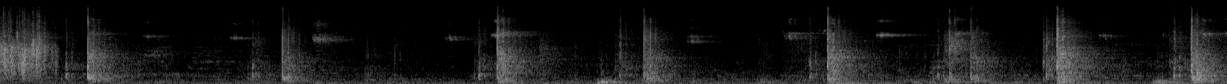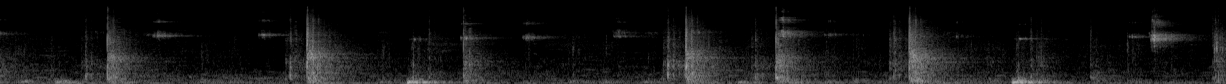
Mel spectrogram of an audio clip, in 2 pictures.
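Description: Squash rally: the ball smacks off rackets and the court walls about once a second, each hit ringing in the hall, with short high squeaks from the players' shoes on the wooden floor between hits.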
